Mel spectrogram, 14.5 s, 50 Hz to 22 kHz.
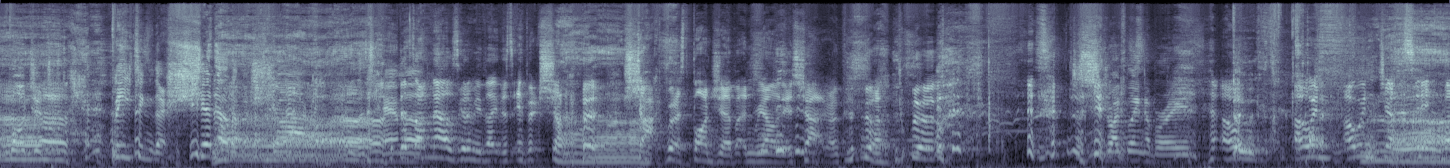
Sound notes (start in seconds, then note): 2.0 urggggggggh; 5.4 urrrrggh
